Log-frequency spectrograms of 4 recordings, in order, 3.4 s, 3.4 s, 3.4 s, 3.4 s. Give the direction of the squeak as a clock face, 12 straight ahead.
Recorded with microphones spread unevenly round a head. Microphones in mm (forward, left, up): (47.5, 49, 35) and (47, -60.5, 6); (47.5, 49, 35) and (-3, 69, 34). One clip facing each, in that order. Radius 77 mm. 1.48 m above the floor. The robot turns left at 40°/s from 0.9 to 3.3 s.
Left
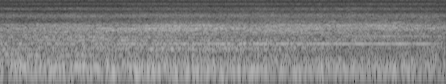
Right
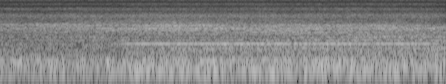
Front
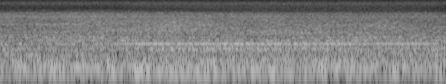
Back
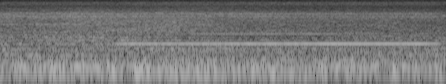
No squeak in this recording.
